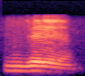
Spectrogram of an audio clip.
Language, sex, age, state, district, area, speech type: Urdu, male, 60+, Bihar, Khagaria, rural, conversation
